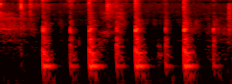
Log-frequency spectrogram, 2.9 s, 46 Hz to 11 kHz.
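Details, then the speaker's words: Mazda 12A bridgeport rotary from an RX 626, just rebuilt with new water seals and O-rings, flywheel and front stack fitted, turned slowly by hand: a dull clunk about every half second as the shaft shifts. Owner suspects excessive eccentric shaft end play, to be checked with a dial gauge. "I think it's got excessive um end play."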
